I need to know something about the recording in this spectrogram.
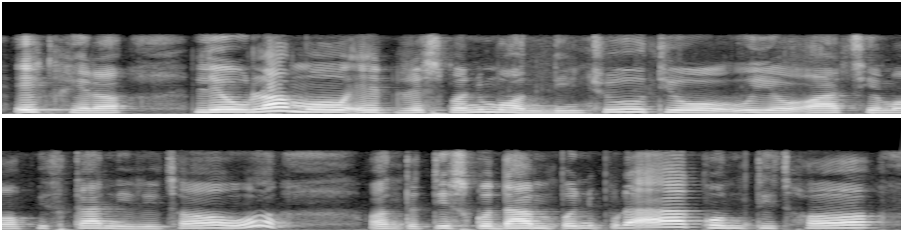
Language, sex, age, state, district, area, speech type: Nepali, female, 30-45, West Bengal, Kalimpong, rural, spontaneous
